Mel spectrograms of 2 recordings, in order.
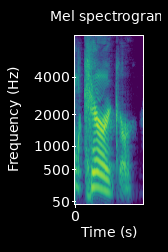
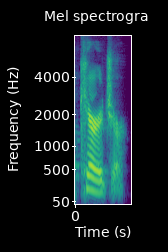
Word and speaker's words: Carriger: Her name is Gail Carriger. And it's spelled Gail Carriger, but she goes with a hard G on the second G.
